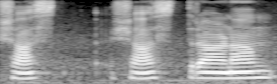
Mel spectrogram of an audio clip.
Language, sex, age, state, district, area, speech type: Sanskrit, male, 18-30, Karnataka, Bangalore Urban, rural, spontaneous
